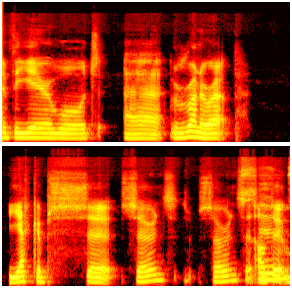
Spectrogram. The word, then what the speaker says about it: Jakob Sørensen: Mispronunciation of the Year award, runner-up, Jakob Sørensen. I'll do it wrong. Sørensen, which I think we've mastered now.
